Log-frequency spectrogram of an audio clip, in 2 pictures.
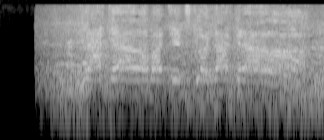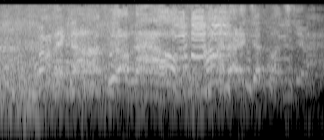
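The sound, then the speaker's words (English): A crowd cries out in favour of King George of Poděbrady at a traditional folk ceremony, a costumed ride on horses. The loud, overlapping shouts swell and hold for several seconds, then fade. “A cry there in favour of the king Jiří of Poděbrady, or George of Poděbrady.”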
